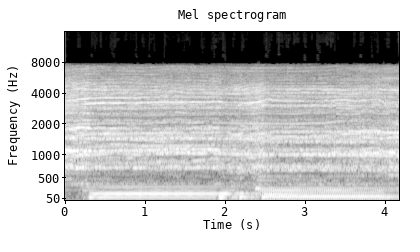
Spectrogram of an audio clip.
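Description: Live electropop band playing sustained, held chords over a steady bass, amplified through a club PA. The chord shifts about two and a half seconds in.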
